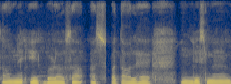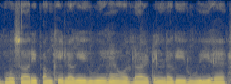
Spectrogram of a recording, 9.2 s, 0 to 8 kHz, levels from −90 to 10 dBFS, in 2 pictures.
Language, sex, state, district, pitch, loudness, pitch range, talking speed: Hindi, female, Bihar, Madhepura, 185 Hz, -14 LUFS, 180-190 Hz, 130 wpm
